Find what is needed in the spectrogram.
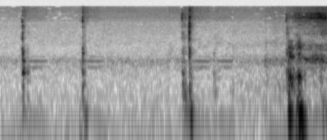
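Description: Three faint, short clicks about a second apart, then a louder short low thump near the end, over a quiet room.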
